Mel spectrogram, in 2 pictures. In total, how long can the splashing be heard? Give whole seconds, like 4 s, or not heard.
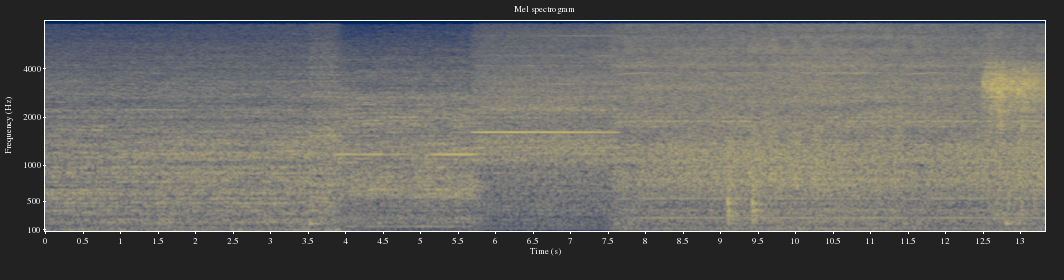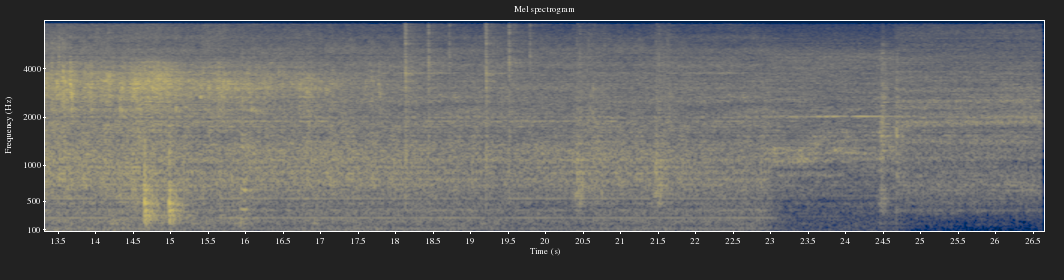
9 s.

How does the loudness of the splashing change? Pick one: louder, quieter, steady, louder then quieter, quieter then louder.
quieter.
